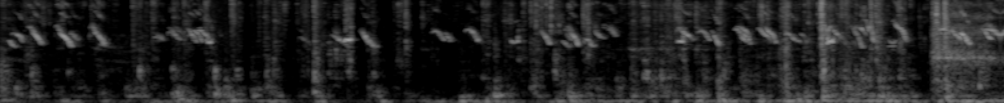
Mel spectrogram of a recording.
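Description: Many small chicks cheep continuously in high, rapid peeps, with soft scratching and shuffling close by in a homemade brooder box.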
